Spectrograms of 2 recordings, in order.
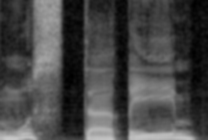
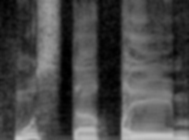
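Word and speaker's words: مستقيم: Jadi mustaqim qim qim seperti itu. Bukan mustaqim.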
